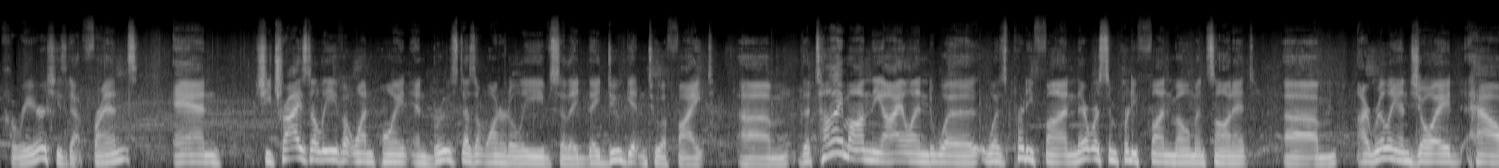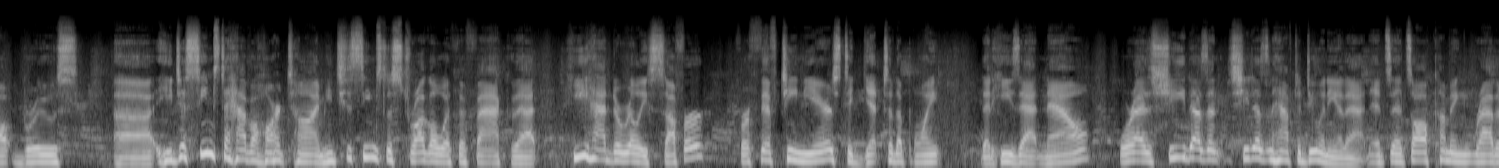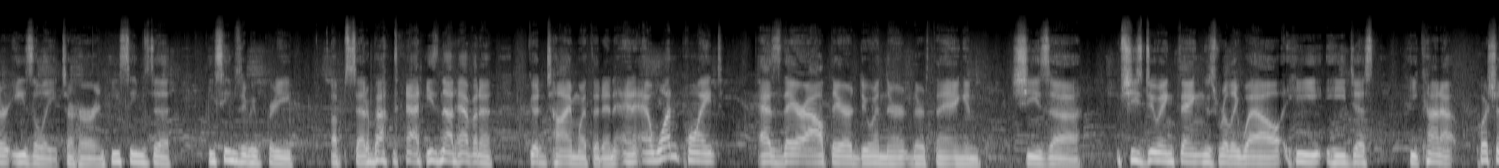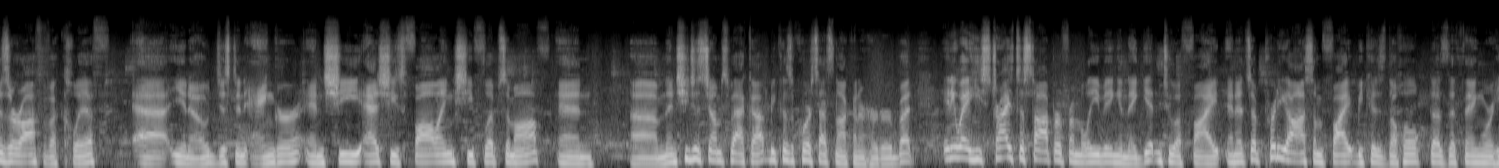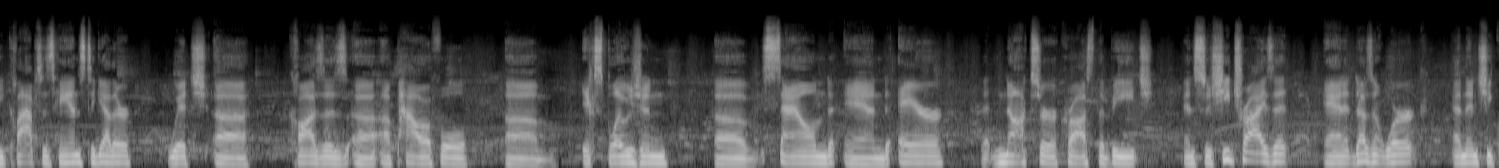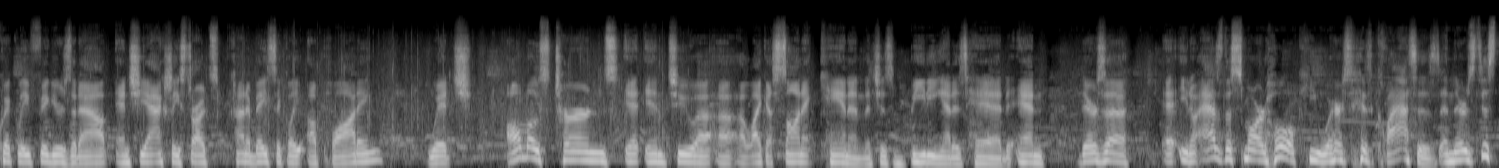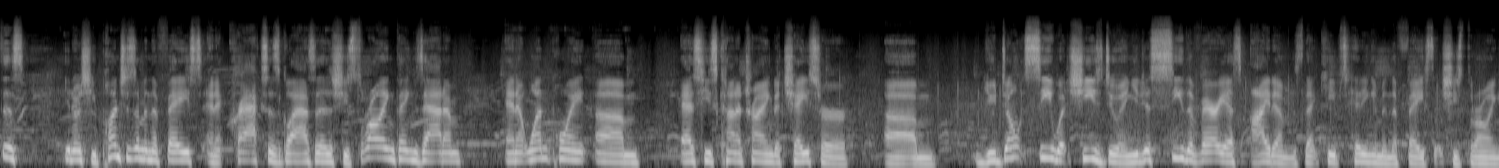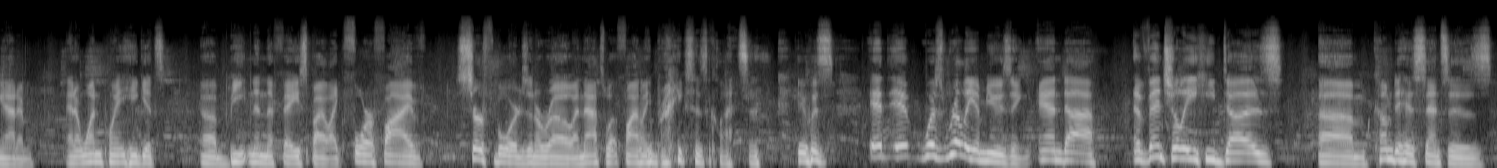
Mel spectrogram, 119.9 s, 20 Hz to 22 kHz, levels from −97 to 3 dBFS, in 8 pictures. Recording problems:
chatter from many people; faint; throughout; 25 dB below the speech

